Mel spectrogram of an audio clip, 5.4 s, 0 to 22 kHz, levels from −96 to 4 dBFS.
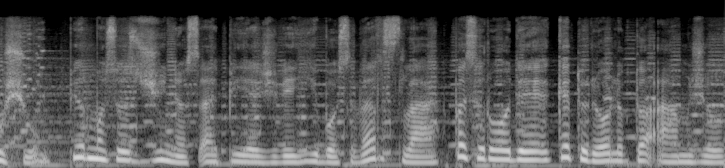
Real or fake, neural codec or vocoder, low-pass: fake; vocoder, 44.1 kHz, 128 mel bands every 512 samples, BigVGAN v2; 14.4 kHz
